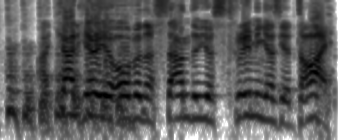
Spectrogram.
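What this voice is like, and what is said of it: Inaccurate put-on accent. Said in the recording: “I don't know why I wrote that accent ... So not accurate.”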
